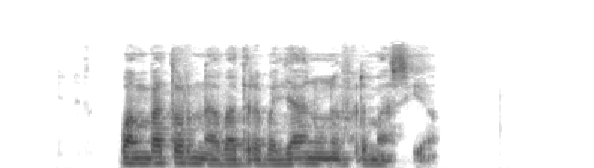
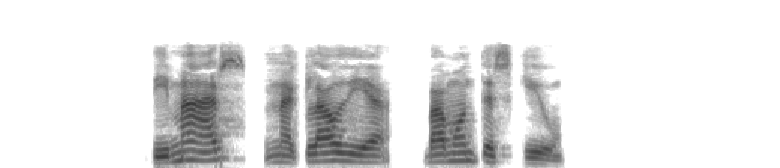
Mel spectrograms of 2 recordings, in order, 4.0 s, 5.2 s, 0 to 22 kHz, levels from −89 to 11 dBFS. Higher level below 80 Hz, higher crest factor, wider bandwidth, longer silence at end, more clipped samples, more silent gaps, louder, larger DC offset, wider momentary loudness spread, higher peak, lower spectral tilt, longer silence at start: about the same, -64 dBFS vs -68 dBFS; about the same, 20 dB vs 20 dB; about the same, 7.6 kHz vs 7.8 kHz; second, 1.05 s vs 1.45 s; neither; second, none vs 1.65-1.76 s, 2.63-2.82 s, 3.44-3.48 s; second, -22 LUFS vs -17 LUFS; neither; second, 9 LU vs 12 LU; second, -4 dBFS vs 0 dBFS; first, -6.5 dB/octave vs -4 dB/octave; second, 0.8 s vs 1.05 s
